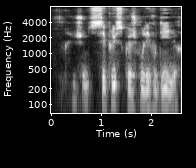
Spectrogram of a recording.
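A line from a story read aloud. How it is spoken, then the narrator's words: Dejected woman murmuring. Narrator (French): murmura la pauvre femme avec accablement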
